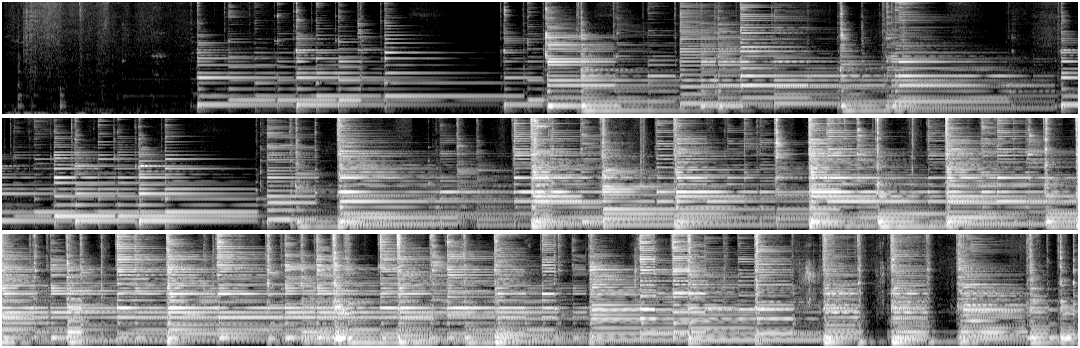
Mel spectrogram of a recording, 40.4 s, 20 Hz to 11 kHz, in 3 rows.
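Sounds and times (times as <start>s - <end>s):
flatpicked nylon-string guitar: 2.4s - 40.3s.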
